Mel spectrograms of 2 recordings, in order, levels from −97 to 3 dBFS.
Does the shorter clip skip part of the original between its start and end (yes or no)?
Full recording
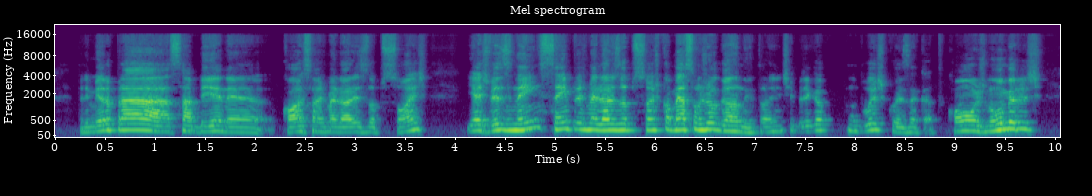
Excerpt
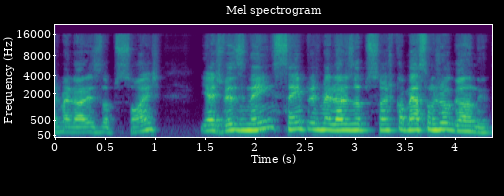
no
